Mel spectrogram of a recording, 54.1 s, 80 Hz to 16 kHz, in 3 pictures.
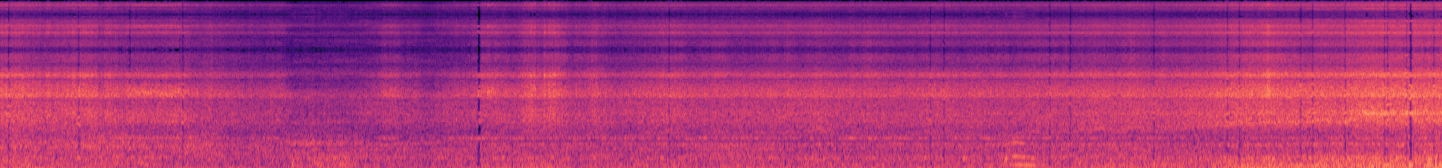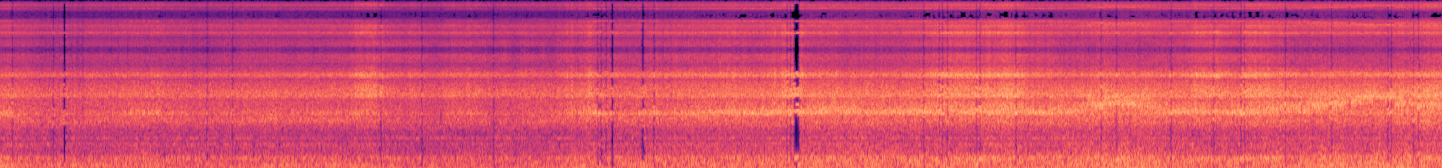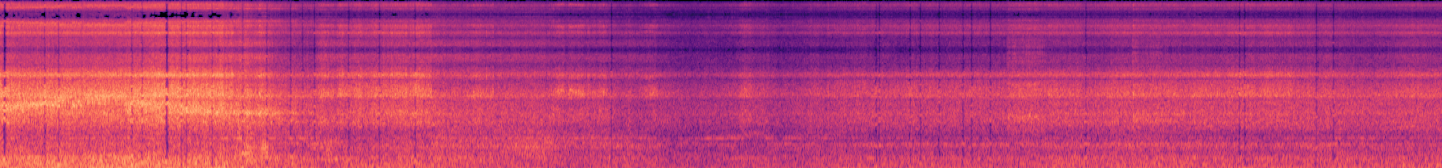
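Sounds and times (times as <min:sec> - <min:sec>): skateboard wheels rolling on asphalt: 0:00.0 - 0:54.0
wind rushing over microphone: 0:00.0 - 0:54.0.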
